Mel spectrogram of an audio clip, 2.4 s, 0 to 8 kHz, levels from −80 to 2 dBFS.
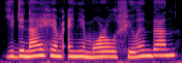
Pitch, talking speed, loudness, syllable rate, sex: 225 Hz, 170 wpm, -15 LUFS, 4.9 syllables/s, female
